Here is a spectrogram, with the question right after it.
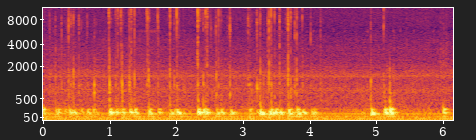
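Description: Fingertips type fast on the plastic keys of a laptop keyboard, giving a quick run of soft, low clicks and taps with short bright ticks on top. The bursts come in uneven clusters, with brief pauses between them.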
